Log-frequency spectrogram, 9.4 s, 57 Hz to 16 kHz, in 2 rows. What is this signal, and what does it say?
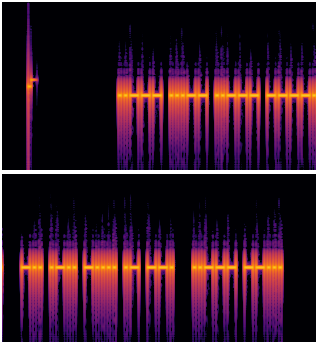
Morse code, heard as a keyed tone, about 28 wpm, 700 Hz. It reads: 2329 DL6AG 27
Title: Worked All Europe DX Contest - QTC Exchange - 28wpm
